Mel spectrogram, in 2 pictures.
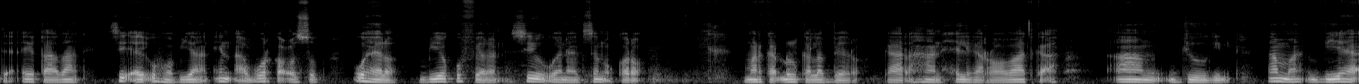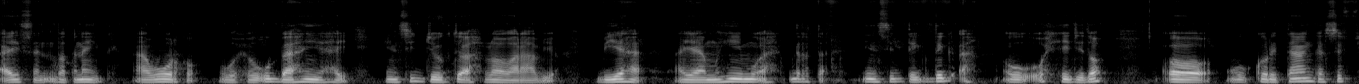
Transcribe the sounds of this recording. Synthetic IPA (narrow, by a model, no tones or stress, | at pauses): t̪ʰɐ̰ʔɛjqɑːðaːn | sɪʔɛjʔʊɦʊβja̰ːnɪnʔɐ̰βuːrkʰɐ̰ʕʊsʊb | ʔʊɦɛlɔ | bɪjɐkʰʊfɪlɐ̰nsɪṵːwʔɑ̰naːɡsɐnʊ̰kʰɐɾɔ̰ | mɐrkʰɐɖʊlkʰɐlɐbɛːɾɔ̰ | ɡ̥aːɾʔɐ̰ɦaːnħɪlɪɣɐrɔːβaːd̪kʰɐ̰ʔɐ̰ | ʔaːnʊ̰t͡ʃɔːɣɪnʔɐmɐbɪjɐɦɐ̰ʔɛjsɐnbɐd̪nɛjn | ʔɐ̰βuːrkʰʊ | wʊħuːʔʊbaːɦɐnjɐɦɛ̰j | ɪnsɪt͡ʃɔːɡt̪ʰɔɐhlɔːwɐɾaːβɪ̰jɔ̰ | bɪjɐɦɐ̰ | ʔɐ̰jaːmʊɦiːmʊʔɐ̰hɖɪrt̪ʰɐ̥ | ʔɪnsɪd̪ɛɡd̪ɛɡɐh | uːʊ̰ħɪðɪðɔ | ʔɔːkʰʊɾɪt̪ʰaːŋkʰɐsɪ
